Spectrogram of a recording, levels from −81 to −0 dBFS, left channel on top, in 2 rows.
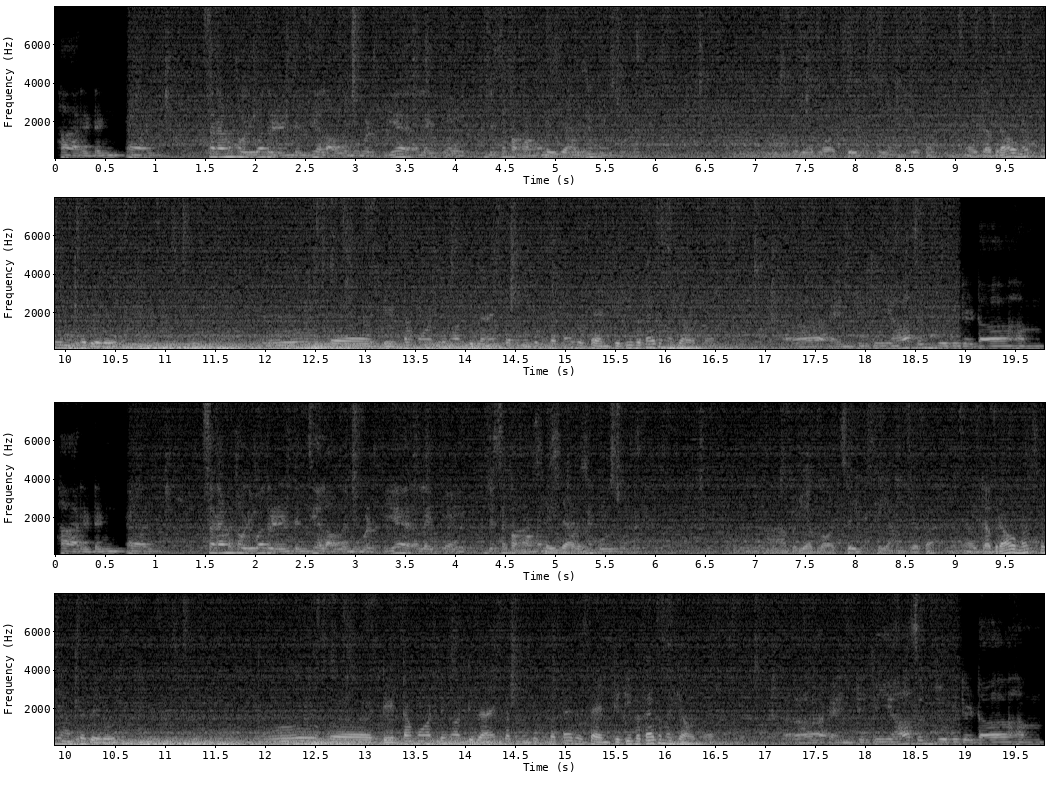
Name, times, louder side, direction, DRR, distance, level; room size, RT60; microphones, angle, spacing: voice 1, 0.0-1.1 1.5-6.0 17.2-19.7, equal, 15° right, 0.7 m, -38 dB
sound 1, 0.7-18.9, equal, 35° left, 0.6 m, -29 dB
voice 2, 4.5-5.4 7.0-10.7 11.0-11.3 11.9-16.6, right 3 dB, 45° right, 0.3 m, -35 dB
2.1 x 2.0 x 3.5 m
head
